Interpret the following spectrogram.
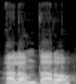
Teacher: mim mati bertemu dengan ta. Cara bacanya jelas terang. Kenapa? Karena bacaan izhar sfawi tidak boleh didengungkan.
